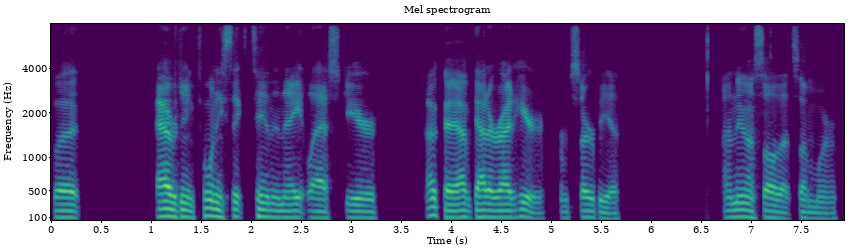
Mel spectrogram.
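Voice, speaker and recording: A man's voice: low voice, steady tone, moderate pace, long pauses, clean tone, no echo. A man co-hosting a casual sports podcast, rambling and laughing often as he talks. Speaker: podcast co-host.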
